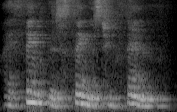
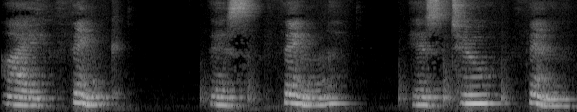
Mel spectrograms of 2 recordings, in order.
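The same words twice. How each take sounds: First: The sentence is spoken faster. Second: The sentence is spoken slowly. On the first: "then I will read it a little bit faster" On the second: "I will read each sentence slowly"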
